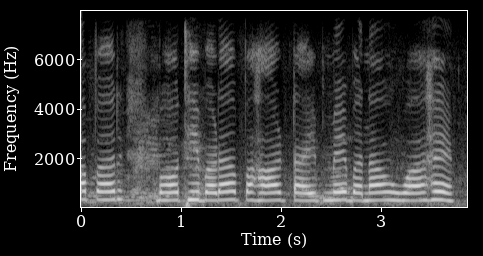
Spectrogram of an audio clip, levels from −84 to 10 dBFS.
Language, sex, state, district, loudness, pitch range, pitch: Hindi, female, Uttar Pradesh, Lucknow, -11 LUFS, 305-330 Hz, 315 Hz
